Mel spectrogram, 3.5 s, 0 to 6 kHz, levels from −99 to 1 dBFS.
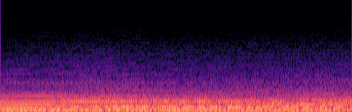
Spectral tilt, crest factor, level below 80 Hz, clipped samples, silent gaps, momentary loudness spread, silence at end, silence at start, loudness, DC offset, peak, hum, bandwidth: -16 dB/octave; 12 dB; -26 dBFS; under 0.1%; none; 1 LU; 0 s; 0 s; -26 LUFS; under 0.1%; -12 dBFS; none; 1.3 kHz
